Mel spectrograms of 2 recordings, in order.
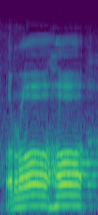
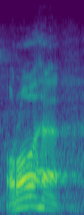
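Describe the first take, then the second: First: The ha is as heavy as the ra. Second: The ha is light after a heavy ra. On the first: The speaker calls it wrong. "ra dengan ha sama tebal" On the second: The speaker calls it right. "Sepatutnya ra yang tebal, ha nipis"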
